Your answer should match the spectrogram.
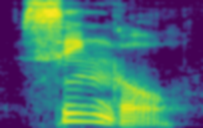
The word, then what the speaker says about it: single: good also this word single single the n g makes the nasal sound plus the hard G single single I'm not single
